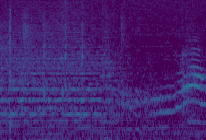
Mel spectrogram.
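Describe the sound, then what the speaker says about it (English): A cat meows in a drawn-out, rising and falling call with harmonic wavering, fairly quiet and alone, ending on a brief upward inflection. "We have an excited cat about this"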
